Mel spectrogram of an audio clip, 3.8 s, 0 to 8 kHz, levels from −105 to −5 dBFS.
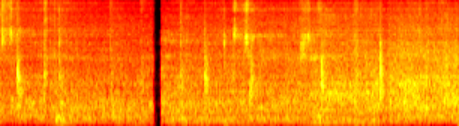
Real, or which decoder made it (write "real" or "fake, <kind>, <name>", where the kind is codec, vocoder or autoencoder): fake, codec, SNAC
